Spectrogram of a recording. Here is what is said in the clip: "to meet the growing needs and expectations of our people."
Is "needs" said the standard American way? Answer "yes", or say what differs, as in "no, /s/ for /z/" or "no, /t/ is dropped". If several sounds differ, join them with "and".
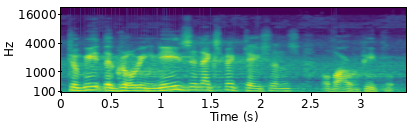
yes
